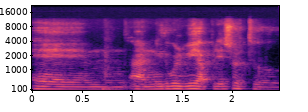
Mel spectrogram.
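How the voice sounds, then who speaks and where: A man's medium-pitched voice, dark and mellow in tone, at a fairly slow pace with monotone, flat intonation. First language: Spanish or Basque. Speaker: digital culture lab coordinator. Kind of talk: online conference talk. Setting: video call from home. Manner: halting.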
